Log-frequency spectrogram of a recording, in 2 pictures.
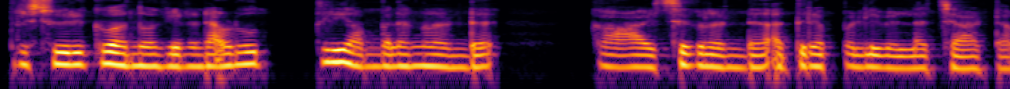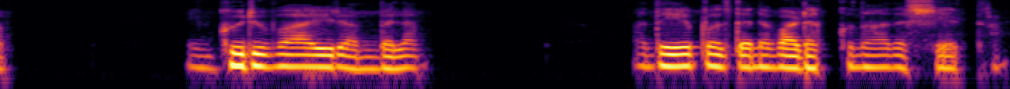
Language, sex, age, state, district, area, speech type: Malayalam, female, 60+, Kerala, Wayanad, rural, spontaneous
